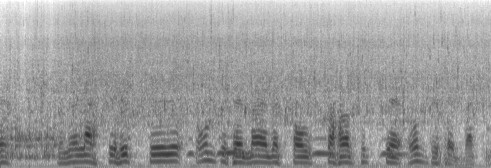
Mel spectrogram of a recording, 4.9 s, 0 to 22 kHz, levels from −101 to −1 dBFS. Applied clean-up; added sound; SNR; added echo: none; Toilet flush + Bird; 8 dB; none.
